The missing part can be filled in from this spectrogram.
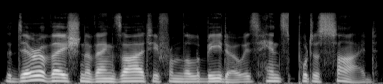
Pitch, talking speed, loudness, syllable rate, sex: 135 Hz, 170 wpm, -17 LUFS, 5.7 syllables/s, male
